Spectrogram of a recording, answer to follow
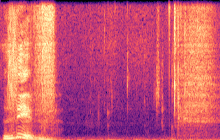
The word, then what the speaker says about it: live: As a verb, the word is pronounced live.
